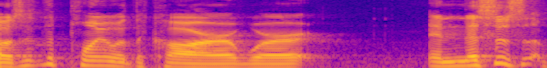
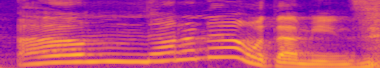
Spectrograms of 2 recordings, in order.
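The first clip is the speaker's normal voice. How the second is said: clueless, baffled; 11 semitones higher, 4 dB quieter, slower than usual. Retold or imitated. Retelling being baffled by technical questions.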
